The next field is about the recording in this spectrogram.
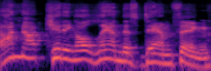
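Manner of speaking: put-on angry dad voice. Retelling what the pilot told the passengers: imitating an angry dad. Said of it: "he's sitting there like an angry dad".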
